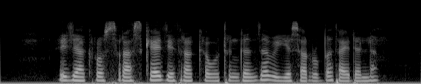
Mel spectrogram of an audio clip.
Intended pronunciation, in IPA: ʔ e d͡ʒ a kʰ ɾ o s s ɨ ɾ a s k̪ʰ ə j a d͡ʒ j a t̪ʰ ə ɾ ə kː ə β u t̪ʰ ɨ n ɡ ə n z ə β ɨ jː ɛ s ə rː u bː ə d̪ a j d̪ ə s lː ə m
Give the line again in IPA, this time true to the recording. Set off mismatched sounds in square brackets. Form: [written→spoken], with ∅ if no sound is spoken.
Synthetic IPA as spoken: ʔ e d͡ʒ a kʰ ɾ o s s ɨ ɾ a s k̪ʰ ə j a d͡ʒ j [a→ɛ] t̪ʰ ə ɾ ə kː ə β u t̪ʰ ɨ n ɡ ə n z ə β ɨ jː ɛ s ə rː u bː ə [d̪→t̪] a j d̪ ə [s→∅] lː ə m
